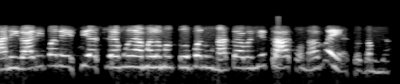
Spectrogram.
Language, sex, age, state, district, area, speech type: Marathi, female, 45-60, Maharashtra, Jalna, urban, conversation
